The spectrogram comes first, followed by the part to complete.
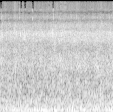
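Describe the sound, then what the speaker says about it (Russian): Steady rain falls outdoors while people walk in it, a dense, even hiss of drops with no voices. "А это мы гуляем под дождичком."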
